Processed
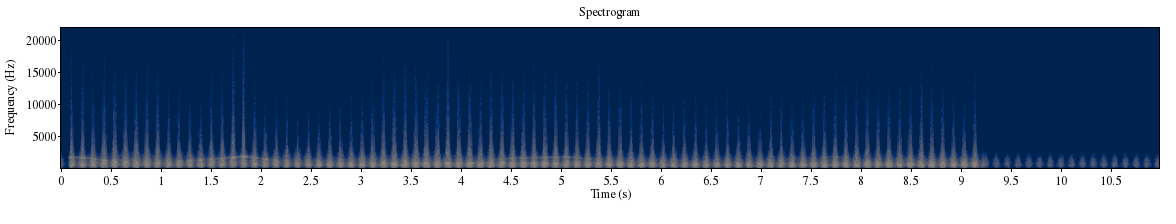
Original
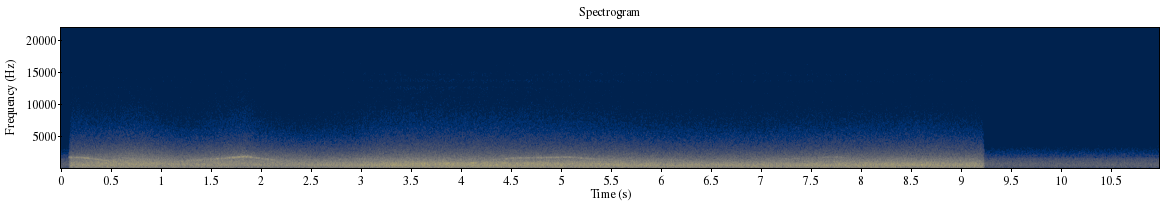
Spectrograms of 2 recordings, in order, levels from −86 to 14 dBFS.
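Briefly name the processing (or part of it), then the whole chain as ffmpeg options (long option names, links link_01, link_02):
helicopter radio: -af "highpass=340,lowpass=2500,aeval=exprs='val(0)*pow(10,-27*(0.5-0.5*cos(2*PI*9.3*n/s))/20)':channel_layout=same,asoftclip=type=hard:threshold=-26dB,volume=-1.5dB"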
